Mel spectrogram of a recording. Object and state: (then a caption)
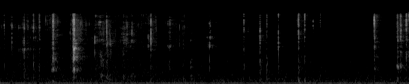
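Bar of soap being shaved with a blade. A metal blade shaves and cuts green flakes off a solid, hand-sized oval bar of green soap held in the palm, with the shavings collecting around it. The sound is a quiet, uneven run of short, crisp, bright crackles and snaps with almost no low end. Each cut dies away at once.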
